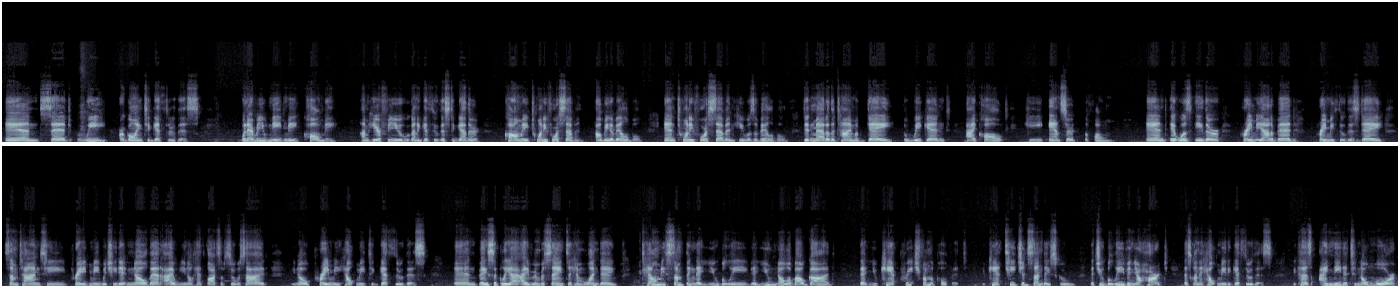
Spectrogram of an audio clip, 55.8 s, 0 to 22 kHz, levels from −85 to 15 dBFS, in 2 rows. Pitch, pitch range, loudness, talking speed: 180 Hz, 165-205 Hz, -16 LUFS, 160 wpm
